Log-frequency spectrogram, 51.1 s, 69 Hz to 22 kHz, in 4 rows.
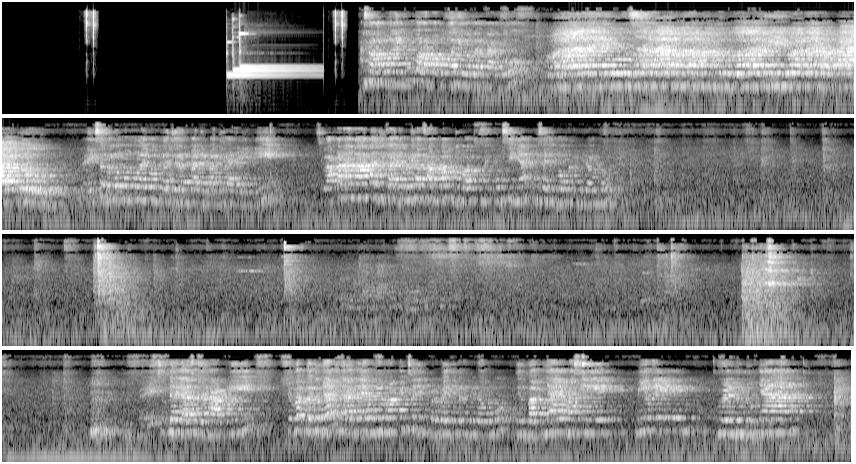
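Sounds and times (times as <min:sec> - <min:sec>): mouse double click: 0:01.2 - 0:01.4, 0:05.0 - 0:05.2.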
